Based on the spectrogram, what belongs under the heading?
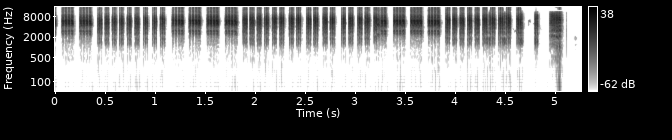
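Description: Sedge warbler song: a fast, scratchy, chattering run of harsh buzzy notes, packed closely together and held high, with no other sounds.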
